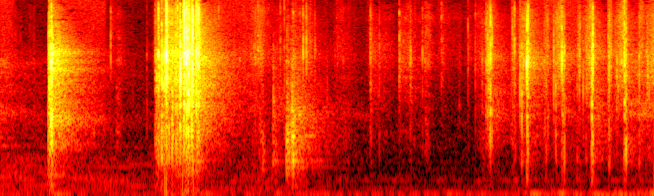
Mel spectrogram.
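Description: Several bursts of oracle cards being riffled and shuffled, sharp fluttering rattles separated by short pauses, close and clear with no talking.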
